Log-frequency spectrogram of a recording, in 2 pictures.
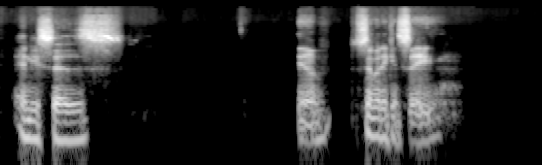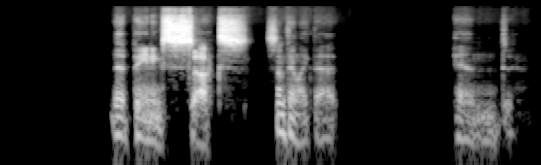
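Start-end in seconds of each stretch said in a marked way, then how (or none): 3.6-7.9 put-on gruff voice. Recalling a film where a photographer narrates his work, doing Chuck O'Rear gruff voice. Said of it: "It's like this gruff voice".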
